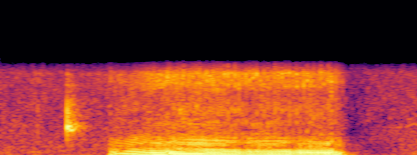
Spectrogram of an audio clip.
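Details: A sleeping Neapolitan mastiff gives a brief snort, then one long, low, rattling snore lasting about two seconds; ordinary dog snoring.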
